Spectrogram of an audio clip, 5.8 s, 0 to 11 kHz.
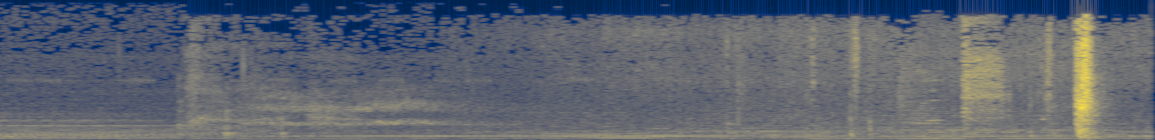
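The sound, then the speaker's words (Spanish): A stolen car rolls up and is loaded onto a tow truck in a 1990 police action film. A low engine rumble runs underneath throughout, and a sharp metallic clank sounds near the end. “Cuando el hombre abandona la cabina, el último coche sustraído está llegando al lugar y sube el automóvil al remolque.”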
